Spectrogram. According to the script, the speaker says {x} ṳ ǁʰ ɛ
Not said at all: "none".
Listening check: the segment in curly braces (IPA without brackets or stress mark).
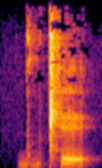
ɡ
